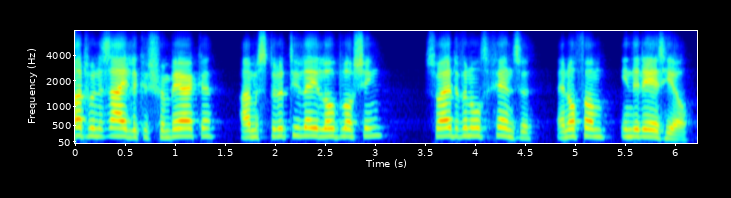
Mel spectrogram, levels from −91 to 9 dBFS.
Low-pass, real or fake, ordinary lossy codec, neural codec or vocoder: none; fake; none; codec, 16 kHz, 0.2 kbps, FocalCodec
